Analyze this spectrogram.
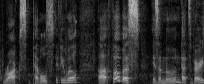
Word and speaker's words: Phobos: my let's play thing I was like fobos and damos but apparently they're pronounced Fobus and Imus correctly although I you know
